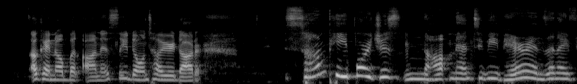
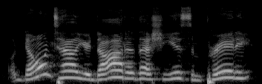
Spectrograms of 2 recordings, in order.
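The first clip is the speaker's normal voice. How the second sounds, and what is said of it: Put-on Southern US accent. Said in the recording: “I was trying to make a southern accent because Constance is southern.”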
